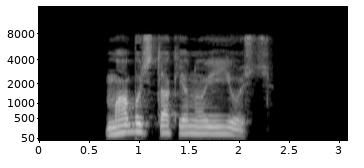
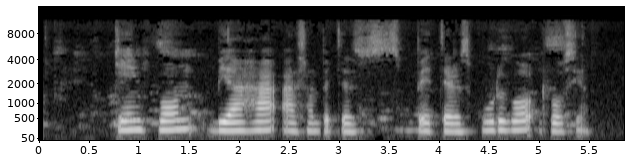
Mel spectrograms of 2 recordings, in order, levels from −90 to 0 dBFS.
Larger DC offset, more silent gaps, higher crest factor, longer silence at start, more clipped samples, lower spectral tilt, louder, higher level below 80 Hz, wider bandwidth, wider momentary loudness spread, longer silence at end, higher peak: neither; neither; about the same, 20 dB vs 18 dB; first, 0.65 s vs 0.05 s; neither; about the same, -5 dB/octave vs -5 dB/octave; second, -29 LUFS vs -25 LUFS; second, -74 dBFS vs -64 dBFS; second, 8 kHz vs 11.5 kHz; first, 18 LU vs 11 LU; first, 0.8 s vs 0.35 s; about the same, -10 dBFS vs -8 dBFS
